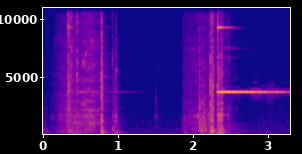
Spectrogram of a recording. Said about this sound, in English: That's an old broken brailing machine. They're a little bit like typewriters. They've got this big heavy kind of thing. You slide it across when you're done, makes those clacky noises.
